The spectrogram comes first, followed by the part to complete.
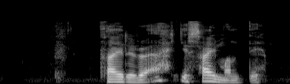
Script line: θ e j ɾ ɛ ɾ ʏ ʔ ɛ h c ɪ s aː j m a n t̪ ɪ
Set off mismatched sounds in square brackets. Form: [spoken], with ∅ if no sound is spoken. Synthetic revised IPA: θ [a] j ɾ ɛ ɾ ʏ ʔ ɛ h c ɪ s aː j m a n t̪ ɪ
